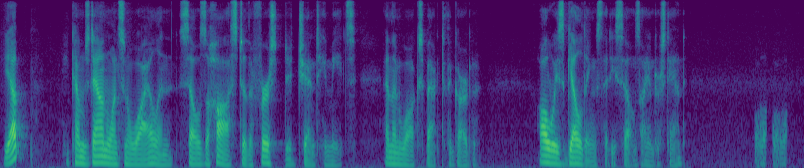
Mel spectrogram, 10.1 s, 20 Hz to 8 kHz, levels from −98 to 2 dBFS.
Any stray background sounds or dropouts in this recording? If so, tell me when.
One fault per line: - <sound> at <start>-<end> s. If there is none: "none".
- laugh at 9.4-9.9 s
